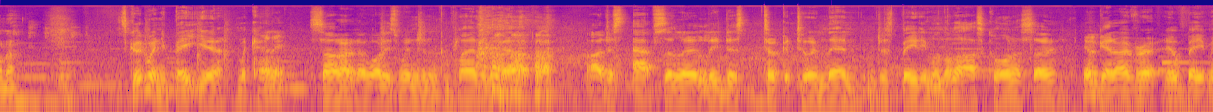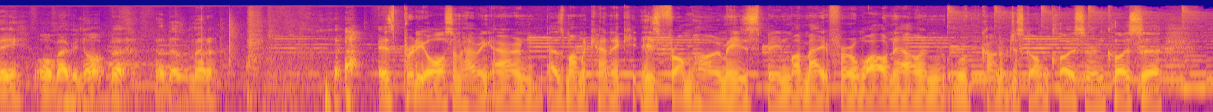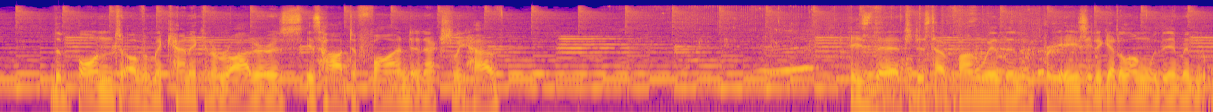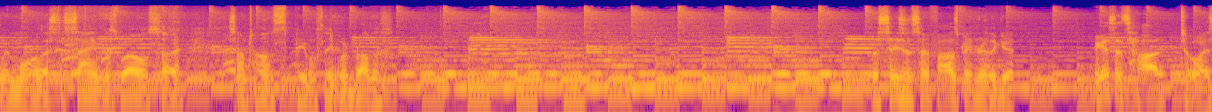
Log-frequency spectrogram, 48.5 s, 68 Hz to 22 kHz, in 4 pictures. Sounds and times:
Music: 0.0s - 48.5s
Speech: 1.2s - 5.3s, 5.9s - 14.3s, 15.9s - 23.8s, 24.8s - 29.3s, 32.1s - 40.3s, 45.1s - 46.6s, 47.3s - 48.5s.

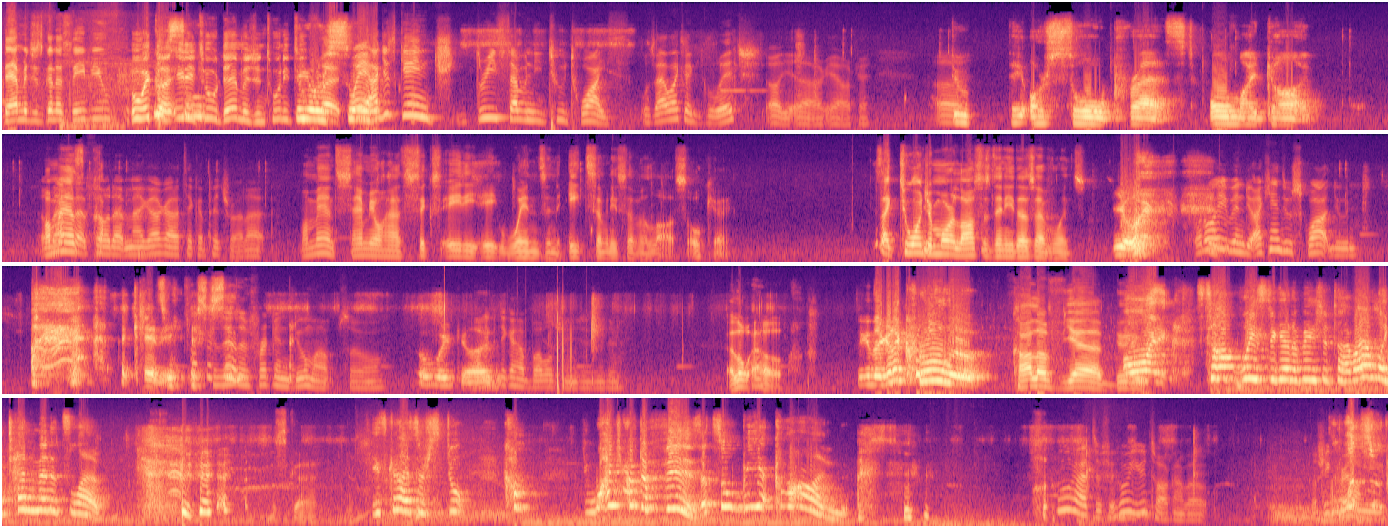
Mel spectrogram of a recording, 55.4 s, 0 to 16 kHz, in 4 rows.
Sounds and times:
Speech: 0.0s - 6.3s, 14.3s - 21.1s, 51.9s - 53.6s, 54.7s - 55.4s.

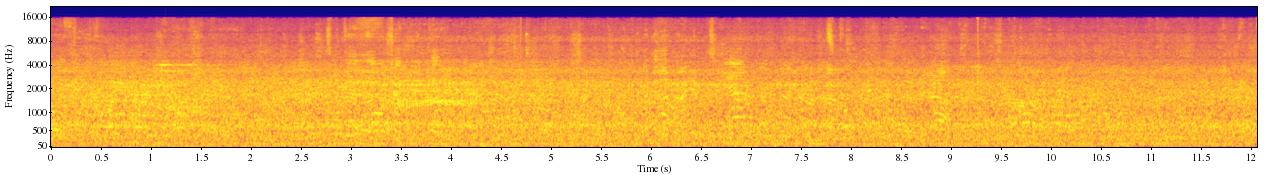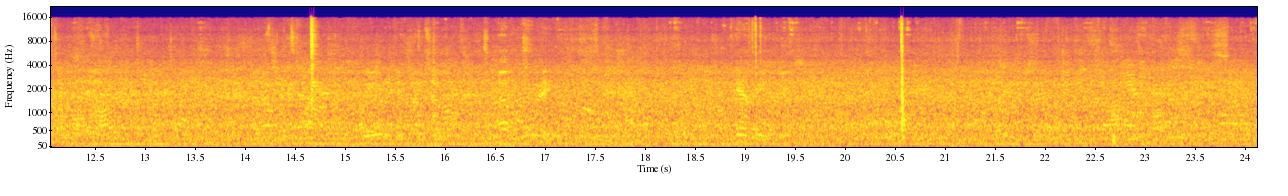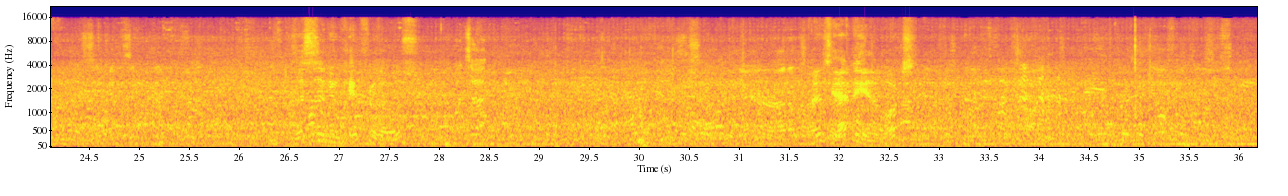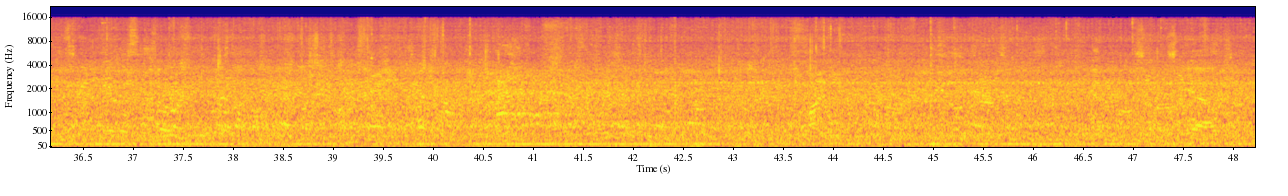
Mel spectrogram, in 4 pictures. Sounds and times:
Speech: 0.0s - 48.2s.

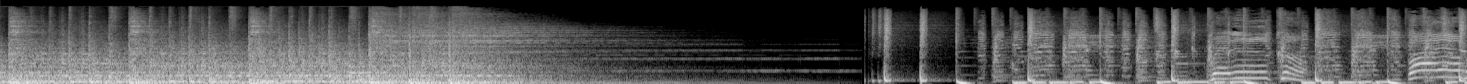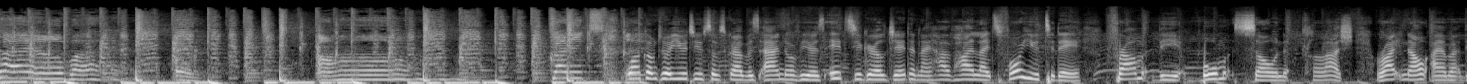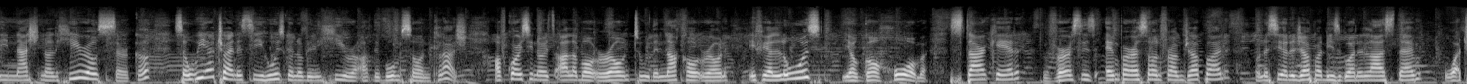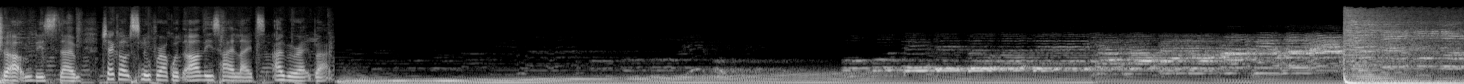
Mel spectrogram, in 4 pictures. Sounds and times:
Hip hop music: 0.0s - 6.3s, 8.6s - 47.6s, 53.8s - 58.6s.

